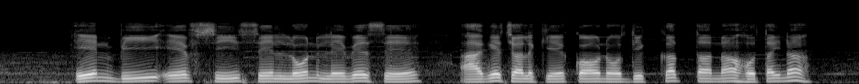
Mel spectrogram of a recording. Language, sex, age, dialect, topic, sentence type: Magahi, male, 18-24, Western, banking, question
